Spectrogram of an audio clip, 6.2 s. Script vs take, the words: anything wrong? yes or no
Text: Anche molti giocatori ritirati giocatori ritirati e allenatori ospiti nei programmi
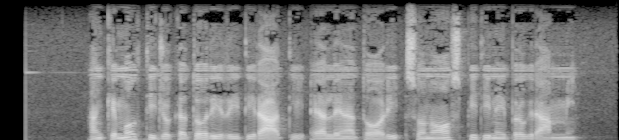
yes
